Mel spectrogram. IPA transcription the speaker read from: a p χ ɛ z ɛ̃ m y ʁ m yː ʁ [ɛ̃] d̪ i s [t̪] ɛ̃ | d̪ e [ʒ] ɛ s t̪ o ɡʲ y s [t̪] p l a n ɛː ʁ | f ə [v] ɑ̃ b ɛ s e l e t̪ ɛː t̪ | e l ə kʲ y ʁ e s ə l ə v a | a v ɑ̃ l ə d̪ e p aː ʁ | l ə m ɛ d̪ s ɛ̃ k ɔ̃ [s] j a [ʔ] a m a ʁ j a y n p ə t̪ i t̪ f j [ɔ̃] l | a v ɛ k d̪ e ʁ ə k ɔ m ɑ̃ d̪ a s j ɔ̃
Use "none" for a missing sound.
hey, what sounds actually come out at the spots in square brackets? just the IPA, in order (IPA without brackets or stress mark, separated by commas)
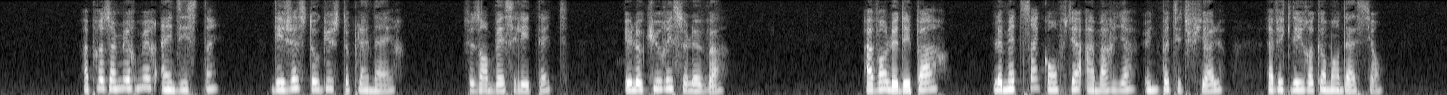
ɛ̃, t̪, ʒ, t̪, z, f, ʔ, ɔ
